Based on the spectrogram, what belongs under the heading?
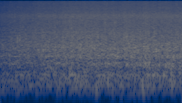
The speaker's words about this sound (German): Oh, das ist ein riesiger Felsvorsprung, der so unten reingeht, eigentlich wie so eine ganz langgezogene Höhle. Links und rechts hat es einen Wasserfall.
